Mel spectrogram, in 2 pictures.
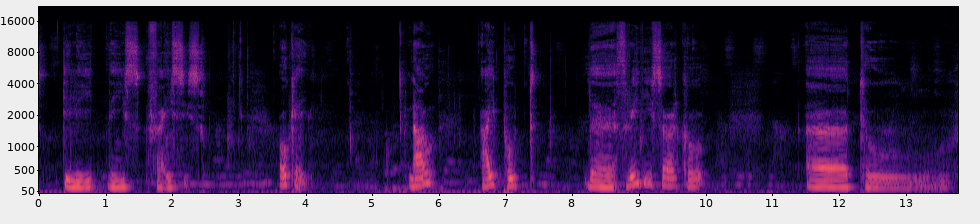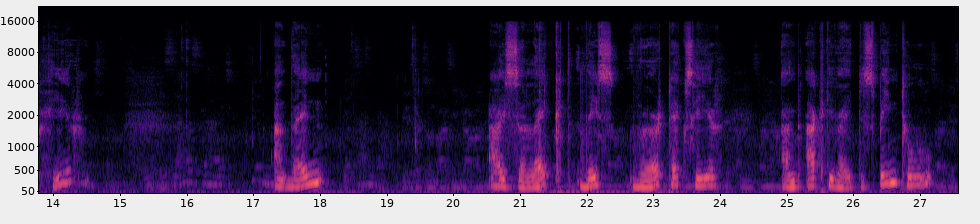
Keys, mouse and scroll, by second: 1.7 click, 3.7 shift+middle click, 5.3 scroll up 1, 5.7 scroll down 1, 6.7 shift+middle click, 9.8 click, 13.8 click, 17.5 scroll up 1, 18.5 shift+middle click, 21.4 1, 22.7 click, 25.5 click.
